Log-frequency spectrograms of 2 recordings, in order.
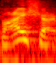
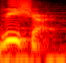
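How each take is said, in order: First: The first syllable sounds like the prefix bi-. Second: The first syllable does not sound like bi-. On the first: The speaker calls it wrong. "I always said Bisharp because it has two blades, two, right? Bi" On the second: The speaker calls it right. "But apparently it's Bisharp"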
